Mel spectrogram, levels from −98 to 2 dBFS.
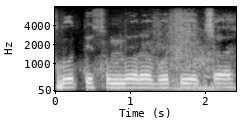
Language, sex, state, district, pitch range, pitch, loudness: Hindi, male, Bihar, Araria, 145-150 Hz, 150 Hz, -11 LUFS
